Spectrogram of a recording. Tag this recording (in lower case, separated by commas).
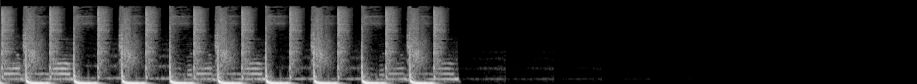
rock music, music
